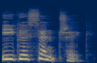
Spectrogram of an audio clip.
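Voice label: "egocentric", British English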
